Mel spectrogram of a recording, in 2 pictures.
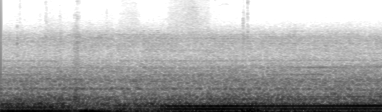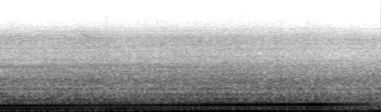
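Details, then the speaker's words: Subaru WRX, recorded inside the cabin while driving: low droning hum under cabin rumble, creeping up in pitch with road speed, unaffected by revs, gear or clutch. Dealer-diagnosed broken centre-diff viscous coupler. "It'll speed up and get higher pitch as I go faster."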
